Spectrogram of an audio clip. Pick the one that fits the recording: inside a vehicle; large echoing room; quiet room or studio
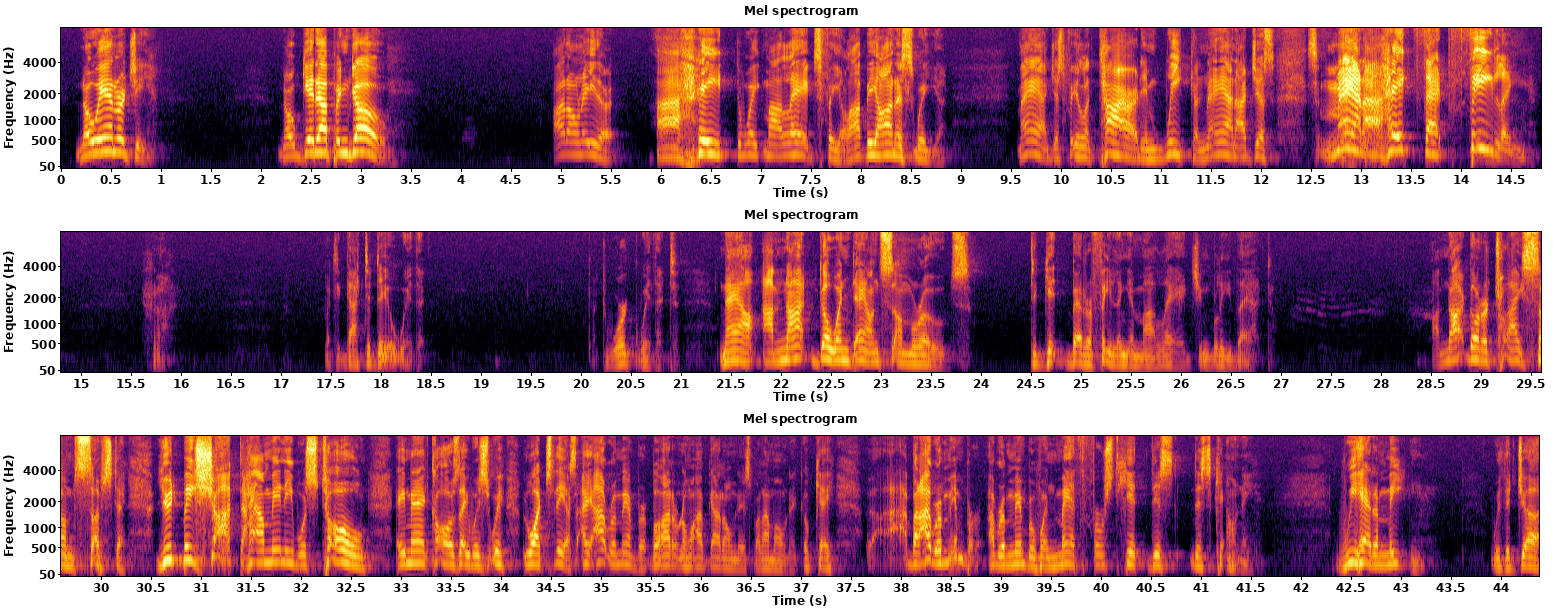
large echoing room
